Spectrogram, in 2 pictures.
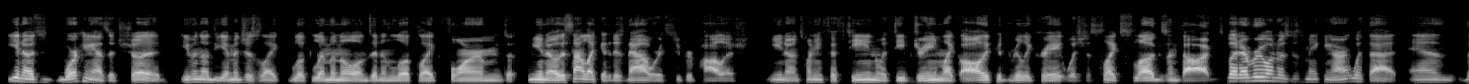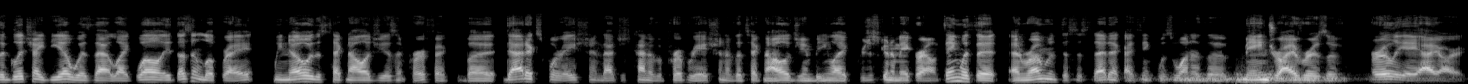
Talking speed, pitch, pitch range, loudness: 240 wpm, 100 Hz, 95-110 Hz, -20 LUFS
